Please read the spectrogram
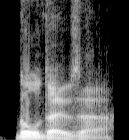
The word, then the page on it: bulldozer: British English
